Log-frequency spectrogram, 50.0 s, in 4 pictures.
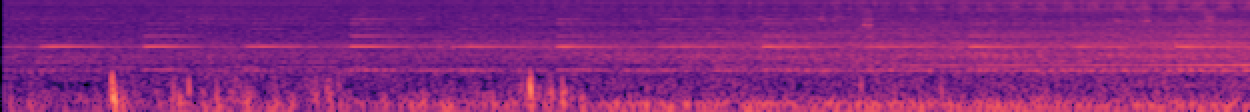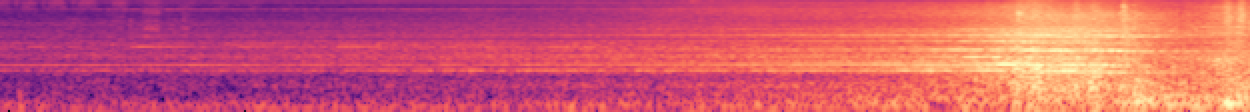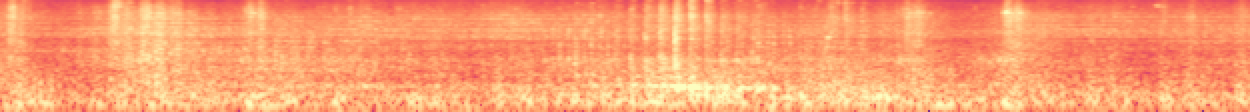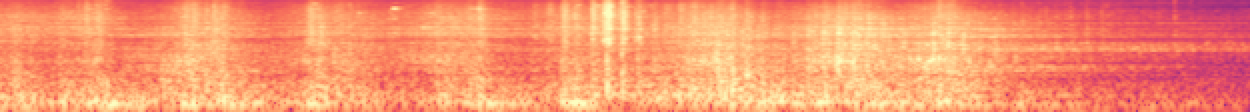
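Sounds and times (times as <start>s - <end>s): electric locomotive whine: 0.3s - 50.0s
train wheels clattering on rails: 22.2s - 50.0s.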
